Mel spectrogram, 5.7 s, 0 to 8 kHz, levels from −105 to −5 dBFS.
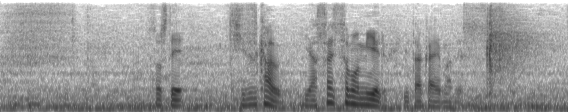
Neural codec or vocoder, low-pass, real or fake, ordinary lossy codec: codec, 16 kHz, 16 kbps, FreqCodec, larger model; 7.2 kHz; fake; none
